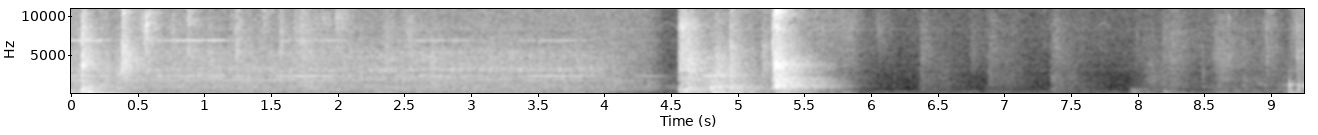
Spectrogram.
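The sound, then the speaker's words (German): A window being shut: steady background noise runs on, then a brief sliding thump, after which the noise drops away and it turns much quieter. “Ja, ich muss mal das Fenster, glaube ich, zumachen.”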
